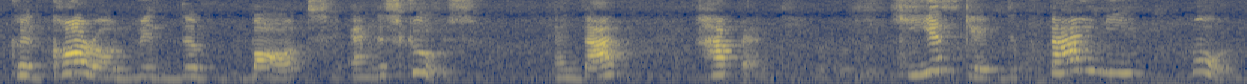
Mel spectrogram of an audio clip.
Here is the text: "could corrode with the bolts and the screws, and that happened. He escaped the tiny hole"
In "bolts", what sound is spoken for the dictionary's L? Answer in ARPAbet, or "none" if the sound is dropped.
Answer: none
